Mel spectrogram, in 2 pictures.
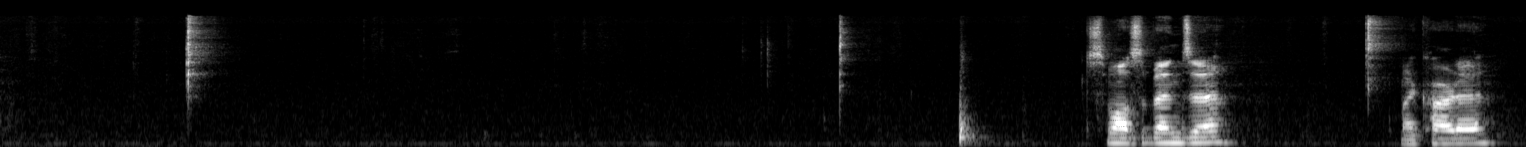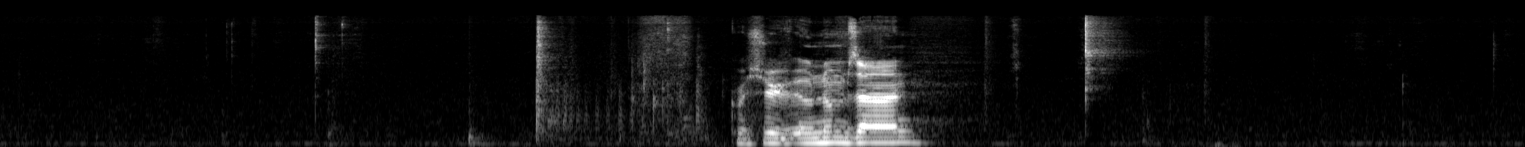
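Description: A folding knife blade clicks open and shut.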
